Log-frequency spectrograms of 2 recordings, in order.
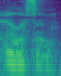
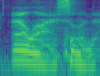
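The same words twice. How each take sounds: First: Said in the usual way. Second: Ally, son, said as two separate parts, Ally then son; "Ally", a beat, then "son"; split into parts. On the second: Shown as a demonstration. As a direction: break the name into Ally and son with a small gap. Spelling out how the name breaks.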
